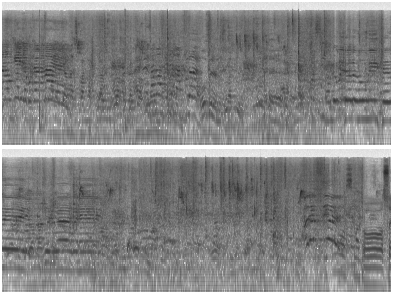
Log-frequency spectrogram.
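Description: A woman talks and asks questions close by.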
